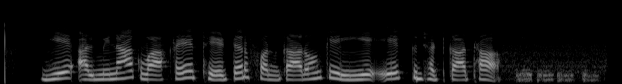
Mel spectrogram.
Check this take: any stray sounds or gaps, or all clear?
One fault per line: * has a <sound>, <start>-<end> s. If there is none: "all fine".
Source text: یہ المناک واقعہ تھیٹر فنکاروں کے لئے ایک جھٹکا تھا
* has a laugh, 5.2-6.0 s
